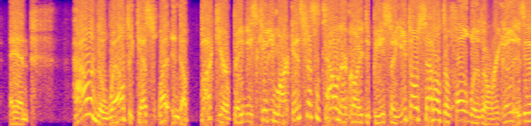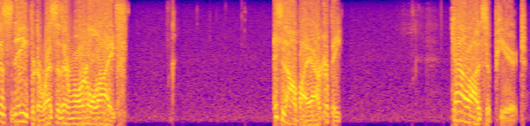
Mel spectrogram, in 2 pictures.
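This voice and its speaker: A man delivers scripted narration with expressive, theatrical stresses. His voice is very bright and tense, slightly rough rather than clean, in a dry recording. He slips into wry asides as he reads. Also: medium pitch, dry recording, poor audio. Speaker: fan fiction reader.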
